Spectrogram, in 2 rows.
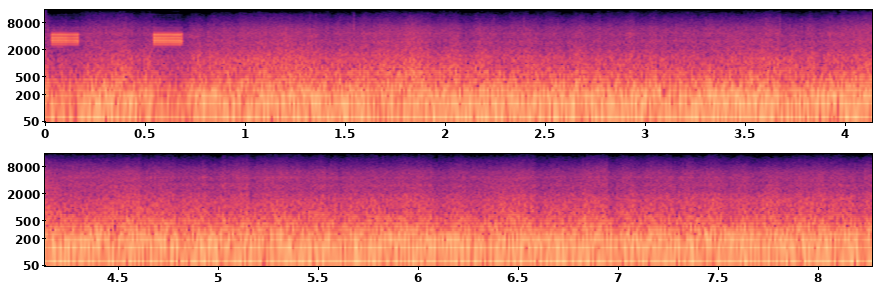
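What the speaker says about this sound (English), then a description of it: "It's so windy going this direction." Strong wind roars steadily and loudly against the microphone while riding a TRBK-M2 electric hyperscooter on a windy afternoon, a dense continuous buffeting rush with no speech.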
